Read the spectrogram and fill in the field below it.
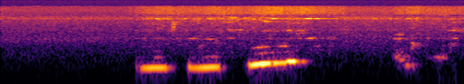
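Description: A baby babbles softly.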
